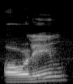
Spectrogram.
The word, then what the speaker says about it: Aurélien: Alors, Aurélien, il le prononce Orlin.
